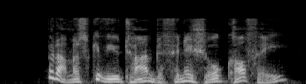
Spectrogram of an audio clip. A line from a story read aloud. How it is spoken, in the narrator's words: answered Matvey in his friendly, rude tone, with which it was impossible to be angry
